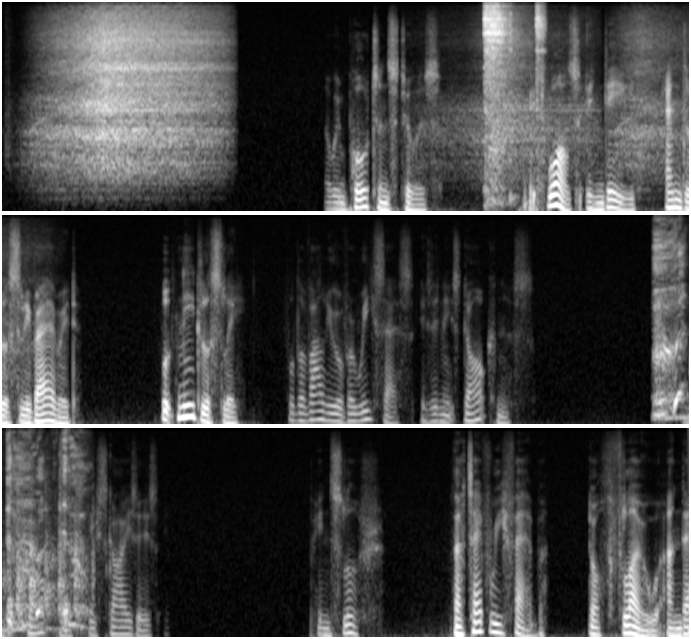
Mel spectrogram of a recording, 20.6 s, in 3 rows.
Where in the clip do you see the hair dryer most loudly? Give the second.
1 s.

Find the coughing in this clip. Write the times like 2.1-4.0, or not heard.
4.8-5.5, 13.3-14.7.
